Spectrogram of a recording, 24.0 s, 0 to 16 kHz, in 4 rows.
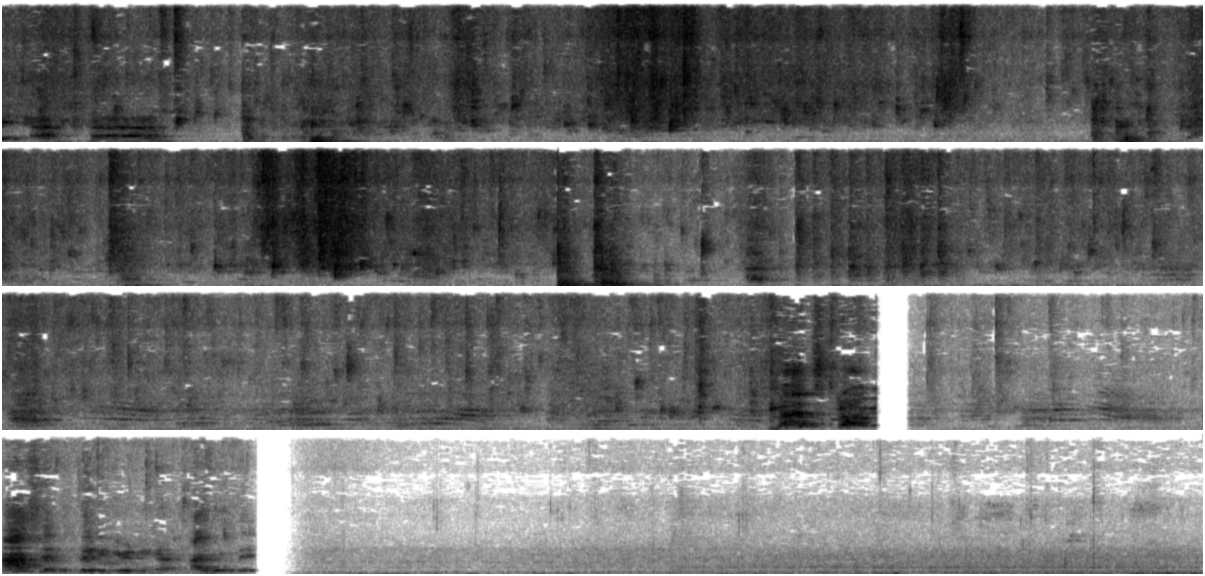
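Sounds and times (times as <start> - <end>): water splashing onto tiled floor: 0.0 - 19.1.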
